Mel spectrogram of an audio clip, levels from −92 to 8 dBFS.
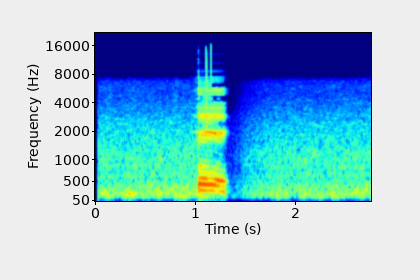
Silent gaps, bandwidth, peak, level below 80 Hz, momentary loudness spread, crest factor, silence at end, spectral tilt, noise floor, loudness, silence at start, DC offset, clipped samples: none; 13.5 kHz; 0 dBFS; -64 dBFS; 24 LU; 20 dB; 0 s; -4 dB/octave; -37 dBFS; -14 LUFS; 0.05 s; under 0.1%; under 0.1%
